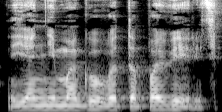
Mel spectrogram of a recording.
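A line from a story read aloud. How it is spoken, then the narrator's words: Muttered. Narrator (Russian): пробормотал он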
